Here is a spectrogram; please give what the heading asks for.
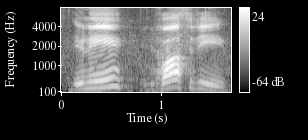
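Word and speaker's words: university: ইউনিভার্সিটি ওটা ইউনিভার্সিটি না ইউনিভার্সিটি ইউনিভার্সিটি কি হবে বলতো ইউনিভার্সিটি ইউনিভার্সিটি উপরের দাঁত নিচে ঠোঁট দিয়ে উচ্চারণ হবে ইউনিভার্সিটি ইউনিভার্সিটি ইউনিভার্সিটি আর ওয়ার্ড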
